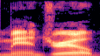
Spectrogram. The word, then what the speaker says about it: Mandrel: Mandrel?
